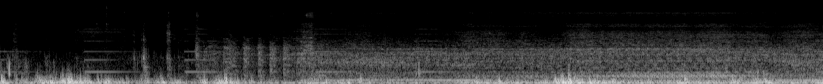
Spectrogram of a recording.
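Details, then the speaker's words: 2007 VW Touareg 3.6 VR6 after intake manifold gasket, injector O-ring and fuel rail repair: brief crank, catches, settles into smooth low steady idle, earlier noises gone; healthy cold start. "there's our cold start on the Volkswagen so so far that's four rig VR V6 is uh been doing good and running smooth oh noises are gone"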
